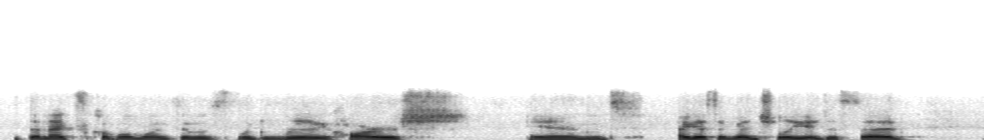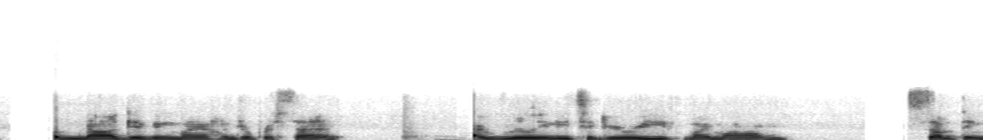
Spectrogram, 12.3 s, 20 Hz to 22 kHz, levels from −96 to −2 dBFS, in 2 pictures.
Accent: American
